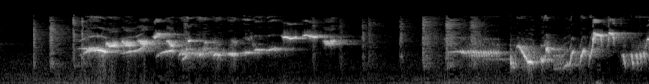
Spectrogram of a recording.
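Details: Tutoring recording of a white-rumped shama singing: a long flowing run of warbled and fluted notes, rising and falling quickly, then after a short pause a second burst of sliding whistles and rapid twitters.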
